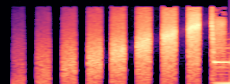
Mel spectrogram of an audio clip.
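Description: Electronic build-up effect from a DJ remix intro: eight short bursts of noise, about four a second, each louder and brighter than the last.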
